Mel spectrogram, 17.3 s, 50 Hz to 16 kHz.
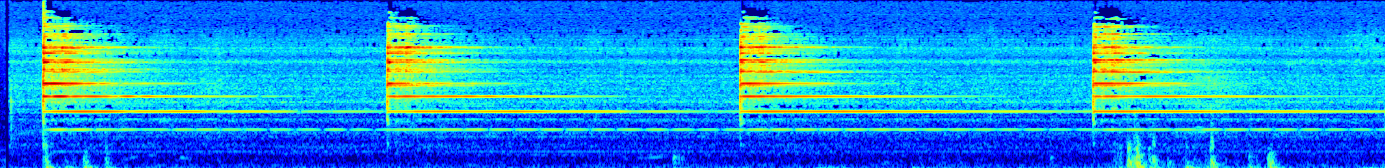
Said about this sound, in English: I'm going to be quiet for a moment, reflect, and listen to a 10-bell salute. So the bell will ring 10 times in honor of Andrea Correa.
